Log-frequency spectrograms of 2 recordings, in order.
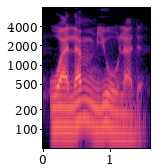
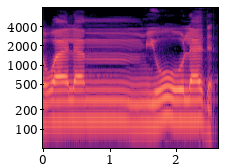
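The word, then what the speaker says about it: ولم يولد: ini yang pertama adalah menahan suara pada mim sukun pada kata lem ya di The walam yulad disini hukumnya adalah izhar syafawi dibaca dengan jelas matinya tanpa menambah dengung namyi the walam yulad ini tidak dibenarkan karena hukumnya bukan Ikhfa Syafawi bukan pula idgham mimi jadi dibaca dengan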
